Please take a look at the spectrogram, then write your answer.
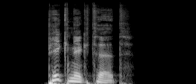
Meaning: inflection of picknicken: 1. second-person plural preterite 2. second-person plural subjunctive II
- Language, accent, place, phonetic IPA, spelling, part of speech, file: German, Germany, Berlin, [ˈpɪkˌnɪktət], picknicktet, verb, De-picknicktet.ogg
